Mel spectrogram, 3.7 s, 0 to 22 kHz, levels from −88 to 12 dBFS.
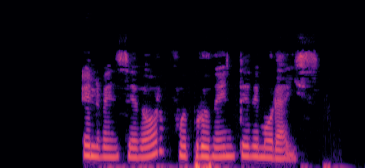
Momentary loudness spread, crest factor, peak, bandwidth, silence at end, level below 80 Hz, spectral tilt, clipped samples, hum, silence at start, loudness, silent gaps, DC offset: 5 LU; 18 dB; -8 dBFS; 7.4 kHz; 0.25 s; -38 dBFS; -5 dB/octave; under 0.1%; none; 0.8 s; -27 LUFS; none; under 0.1%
